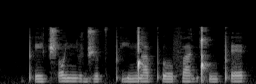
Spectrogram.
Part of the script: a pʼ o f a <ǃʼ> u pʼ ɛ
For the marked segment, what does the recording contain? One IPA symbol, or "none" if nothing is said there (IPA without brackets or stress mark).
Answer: ǃʼ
